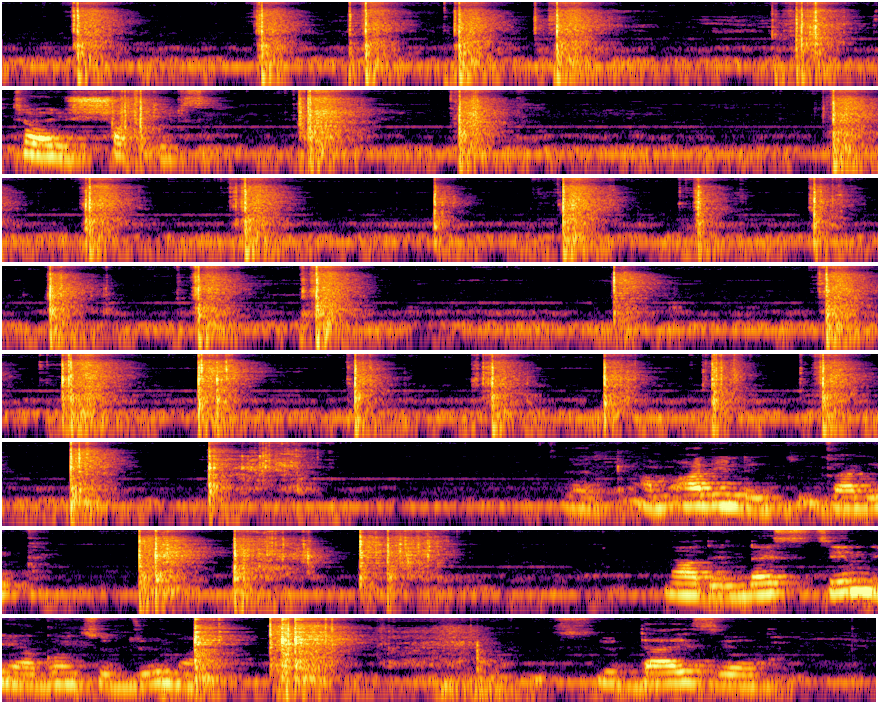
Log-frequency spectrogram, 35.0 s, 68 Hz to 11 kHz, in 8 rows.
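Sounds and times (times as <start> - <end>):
knife chopping on cutting board: 0.4 - 3.1, 3.9 - 4.4, 5.9 - 7.0, 8.5 - 10.3, 10.9 - 15.0, 16.2 - 16.5, 17.2 - 23.5, 27.0 - 28.6.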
